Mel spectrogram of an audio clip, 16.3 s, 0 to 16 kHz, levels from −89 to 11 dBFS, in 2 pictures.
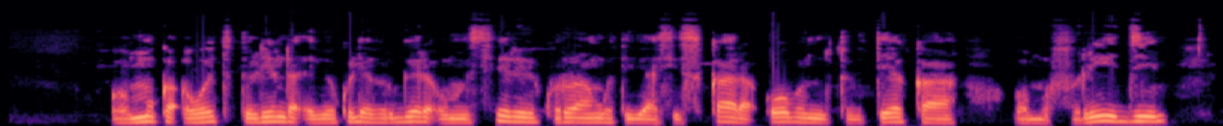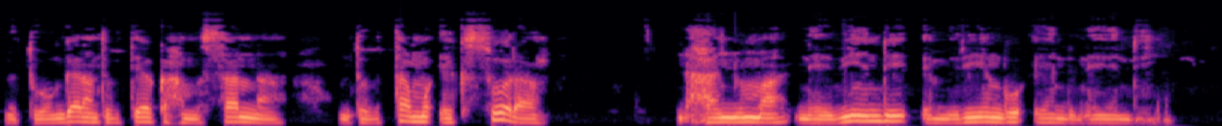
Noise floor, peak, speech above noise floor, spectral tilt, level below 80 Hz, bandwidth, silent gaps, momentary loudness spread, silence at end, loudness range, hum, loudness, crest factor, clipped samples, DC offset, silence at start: -75 dBFS; 0 dBFS; 62 dB; -6.5 dB/octave; -52 dBFS; 7.8 kHz; none; 11 LU; 0.35 s; 3 LU; none; -13 LUFS; 14 dB; under 0.1%; under 0.1%; 0.75 s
